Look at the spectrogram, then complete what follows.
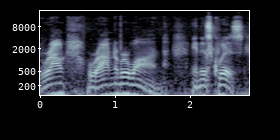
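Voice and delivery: mock quiz host announcing a winner; put-on host voice; imitating the quiz host. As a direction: pass yourself off as the quizmaster. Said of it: "does it pass for being you?".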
